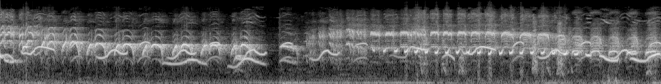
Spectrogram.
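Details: Wild laughingthrushes in a noisy chorus, suited to luring and tutoring birds: fast overlapping rising and falling whistles with harsh chatter, briefly broken by a pause near the middle.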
